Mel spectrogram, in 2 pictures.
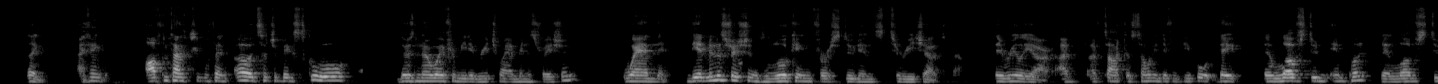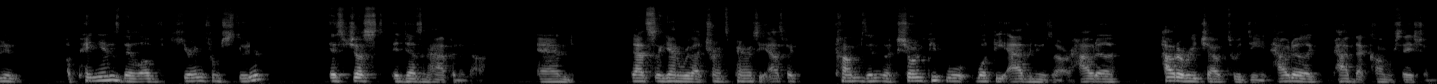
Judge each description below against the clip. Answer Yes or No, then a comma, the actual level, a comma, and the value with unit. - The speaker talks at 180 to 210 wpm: Yes, average, 200 wpm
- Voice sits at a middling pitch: Yes, medium, 145 Hz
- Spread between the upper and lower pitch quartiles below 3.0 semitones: No, average, 3.3 semitones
